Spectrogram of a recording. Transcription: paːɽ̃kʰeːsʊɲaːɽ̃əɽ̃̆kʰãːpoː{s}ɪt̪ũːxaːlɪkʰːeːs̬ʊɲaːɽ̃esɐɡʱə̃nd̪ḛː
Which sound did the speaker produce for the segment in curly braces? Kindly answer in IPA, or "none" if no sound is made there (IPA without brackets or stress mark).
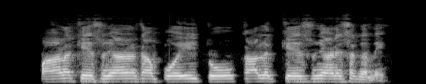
none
